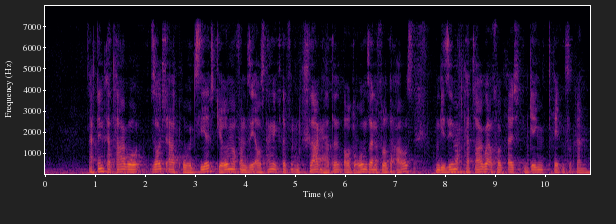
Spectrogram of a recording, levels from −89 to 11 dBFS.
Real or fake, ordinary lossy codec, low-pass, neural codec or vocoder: fake; none; 7.2 kHz; codec, 44.1 kHz, 3.4 kbps, Pupu-Codec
